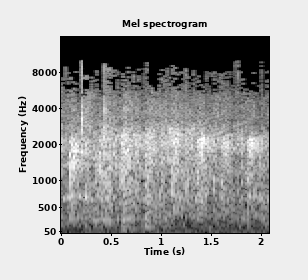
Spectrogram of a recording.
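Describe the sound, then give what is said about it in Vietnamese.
Audience applause at a gathering where a monk is talking with families. Clapping forms a dense, lively patter with brief peaks, holding steady and loud for about two seconds. “Đó, vỗ tay cho quý vị.”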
